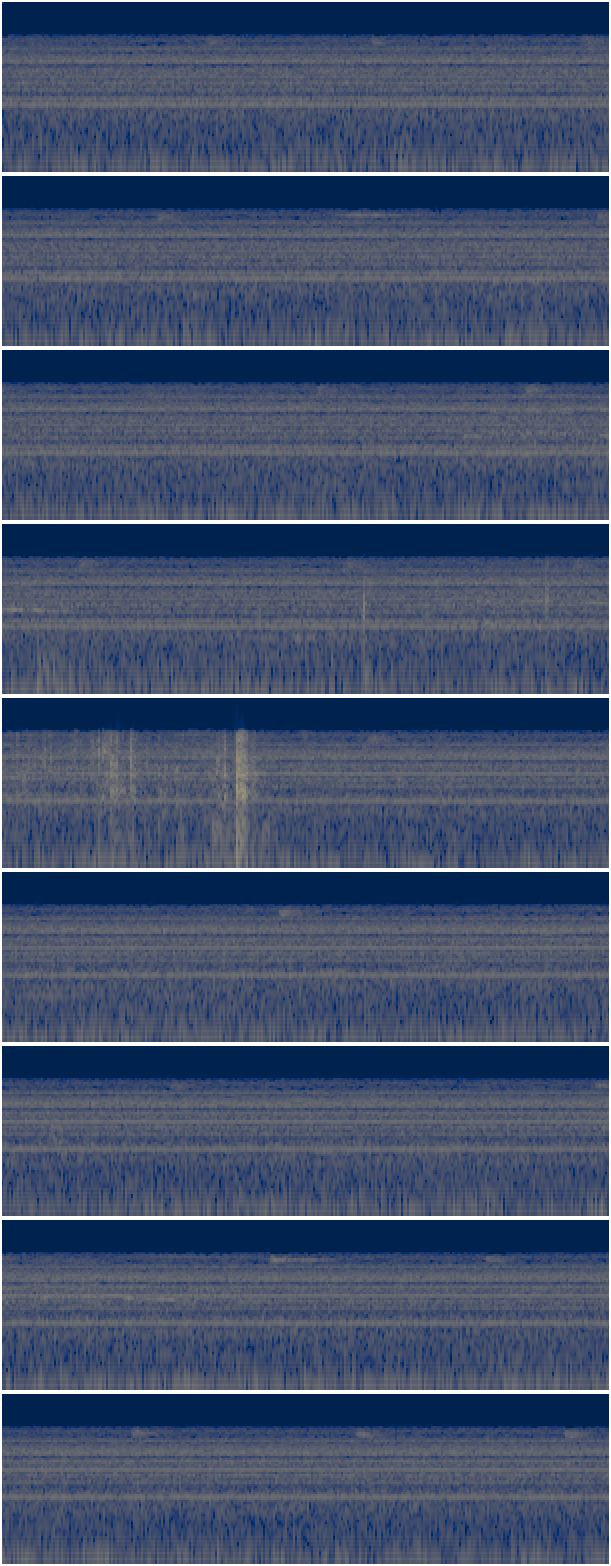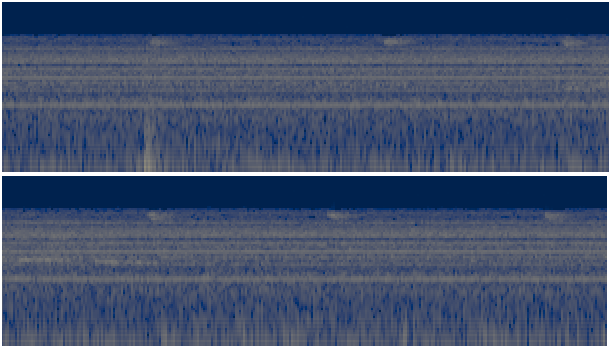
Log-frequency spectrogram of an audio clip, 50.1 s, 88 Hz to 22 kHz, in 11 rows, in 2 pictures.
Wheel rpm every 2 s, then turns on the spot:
0, 0, 0, 0, 0, 0, 0, 0, 0, 0, 0, 0, 0, 0, 0, 0, 0, 0, 0, 0, 0, 0, 0, 0, 0.
none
